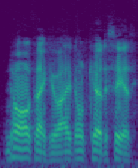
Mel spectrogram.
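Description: On a tinny vintage radio broadcast, a young newspaper boss played by a man talks in a fairly low voice. He stays composed and crisp, lightly dismissive of trouble. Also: fairly quick, close to an everyday voice. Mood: brisk, unworried. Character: composed, authoritative young male newspaper publisher. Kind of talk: old-time radio drama acting. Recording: tinny band-limited old radio broadcast.

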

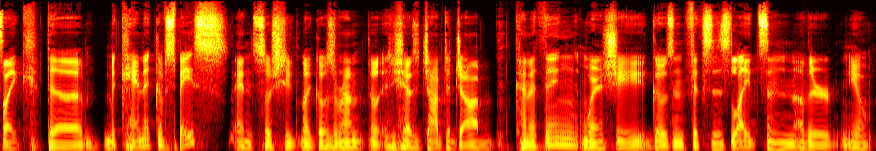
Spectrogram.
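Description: A man hosts a podcast in a relaxed, conversational style. His pitch is mid-range and he often pauses and gropes for words while explaining. The recording is dry, with hardly any room sound. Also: no echo. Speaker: podcast host. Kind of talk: casual podcast chat.

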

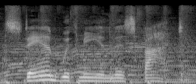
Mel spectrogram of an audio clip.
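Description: A woman's voice: deep voice, takes it slowly. A woman hosting a show, reading political social media posts aloud with theatrical, emphatic delivery over music. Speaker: podcast host. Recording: music behind the voice.

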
